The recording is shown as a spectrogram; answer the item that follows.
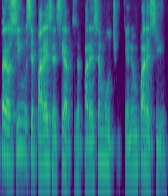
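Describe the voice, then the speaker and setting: A man's voice: mid-range voice, lively intonation, fairly quick, a bit bright, slightly rough. A man teaching English to Spanish speakers in an online class, explaining patiently, step by step, with many fillers.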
